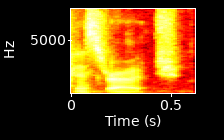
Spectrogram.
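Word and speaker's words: Nisroch: It's it's pronounced Nisro.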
